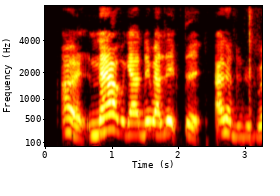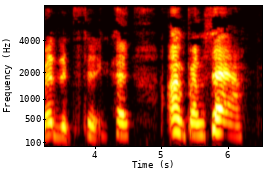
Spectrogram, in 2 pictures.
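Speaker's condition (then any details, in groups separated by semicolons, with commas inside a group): Cerebral palsy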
